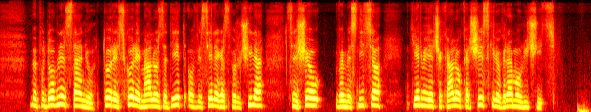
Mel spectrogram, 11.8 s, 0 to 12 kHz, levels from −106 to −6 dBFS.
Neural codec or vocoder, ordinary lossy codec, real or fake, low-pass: none; Opus, 24 kbps; real; 10.8 kHz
